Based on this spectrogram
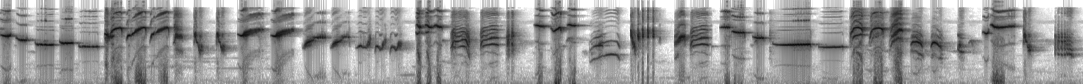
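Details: Male bar-winged prinia singing loudly: a fast, unbroken run of varied high chirps, whistled slurs and sharp clicking notes, many sweeping up or down, with barely a pause between phrases.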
